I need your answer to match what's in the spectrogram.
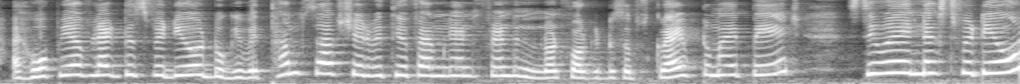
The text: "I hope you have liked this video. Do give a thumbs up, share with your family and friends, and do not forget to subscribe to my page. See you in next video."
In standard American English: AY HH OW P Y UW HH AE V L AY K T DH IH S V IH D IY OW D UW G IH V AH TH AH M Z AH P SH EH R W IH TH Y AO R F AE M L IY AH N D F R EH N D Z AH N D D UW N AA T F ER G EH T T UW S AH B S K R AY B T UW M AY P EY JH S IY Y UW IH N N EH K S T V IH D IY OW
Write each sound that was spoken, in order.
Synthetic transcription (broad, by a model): AY HH OW P Y UW HH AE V L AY T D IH S V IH D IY OW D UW G IH V AH T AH M S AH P SH EH R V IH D Y AO R F AE M L IY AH N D F R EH N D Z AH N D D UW N AA T F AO G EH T T UW S AH B S K R AY B T UW M AY P EY JH S IY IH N N EH K S T V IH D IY OW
